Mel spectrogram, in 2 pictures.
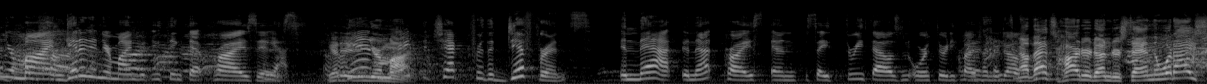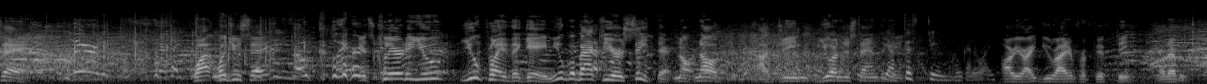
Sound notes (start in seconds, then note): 12.8 audience laughing; 19.0 audience laughing; 23.2 audience shouting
